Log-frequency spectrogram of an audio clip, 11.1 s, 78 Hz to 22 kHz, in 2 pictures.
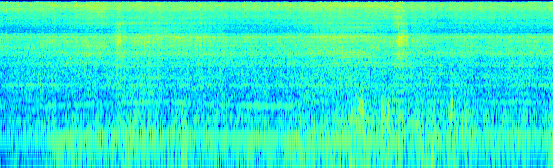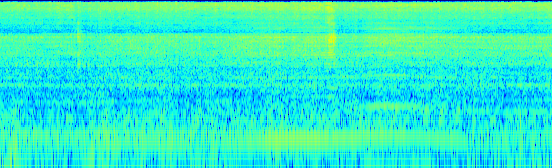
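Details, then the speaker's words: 2003–09 Honda/Acura V6 running while steering is worked: wavering whine rising and falling, worse when cold, from air drawn past the pump inlet tube O-ring; power steering pump whine. "the reason why it winds is this is the intake to pour our steering system and that O-ring pulls air so when it gets colder and it shrinks and everything you get more air than when it's warm"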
